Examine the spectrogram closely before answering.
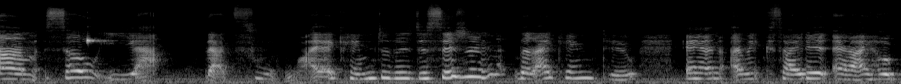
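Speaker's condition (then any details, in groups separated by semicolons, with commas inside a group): Cerebral palsy; hip osteoarthritis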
